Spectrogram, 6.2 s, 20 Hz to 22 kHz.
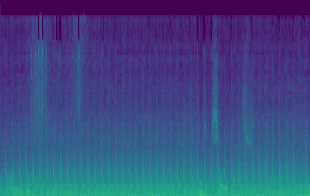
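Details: Abandoned Ford 655A backhoe diesel after revival, running at low speed, no oil pressure gauge: steady even clatter with no extra knocks; engine sounds good, blow-by basically none, healthy.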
